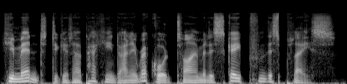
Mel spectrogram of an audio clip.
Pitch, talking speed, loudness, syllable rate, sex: 110 Hz, 260 wpm, -20 LUFS, 6.0 syllables/s, male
